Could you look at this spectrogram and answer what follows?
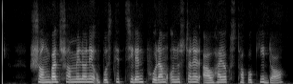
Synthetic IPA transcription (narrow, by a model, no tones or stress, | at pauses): ʃɔŋbad̪ʃɔmːeloneʔupost̪ʰit̪ot͡ɕʰilenfoɾamo̰nuʃʈʰaneɾaoɦaeokst̪ʰɔpokiɖɔ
